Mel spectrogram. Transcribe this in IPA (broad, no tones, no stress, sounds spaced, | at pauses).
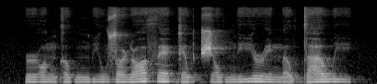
ɹ ɔ n ɡ ʌ w ŋ͡m i w z ɔ ɳ ɒ θ ɛ ɡ ɛ w t͡ʃ ɔ w n̪ i ɹ ɪ n ʌ w d̪ a w i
